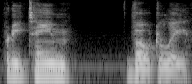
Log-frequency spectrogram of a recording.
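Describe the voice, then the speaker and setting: A man co-hosting a gaming podcast in casual conversation, halting and repeating words as he explains things. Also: mid-range voice, darkish tone. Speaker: podcast co-host.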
